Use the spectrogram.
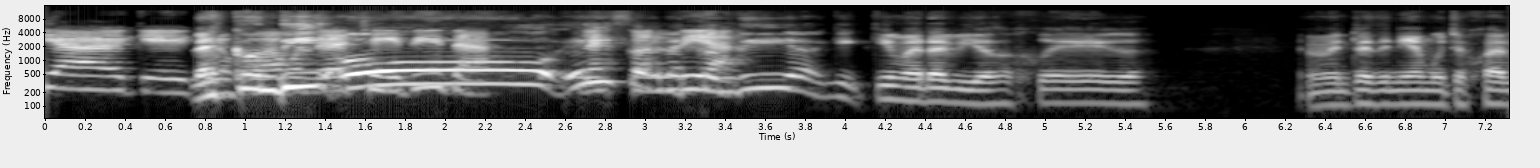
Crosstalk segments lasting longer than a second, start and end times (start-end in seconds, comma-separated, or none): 0.7-3.5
